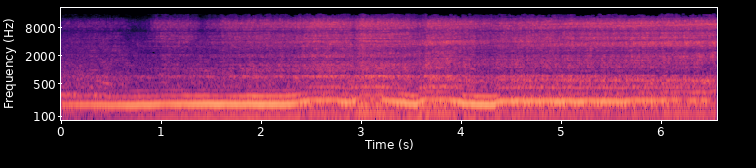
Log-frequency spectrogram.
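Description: Lamborghini Aventador's V12 idling steadily, with a few small rises and falls in pitch from light throttle about three seconds in.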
